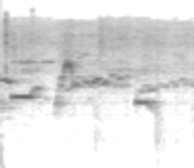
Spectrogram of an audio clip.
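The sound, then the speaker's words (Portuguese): A Clocky rolling alarm clock with large wheels on its sides rings with shrill electronic chirps and warbling beeps that jump in pitch, fairly loud, with no one speaking. “corre pelo quarto fora aos gritos a fazer este som insuportável”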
